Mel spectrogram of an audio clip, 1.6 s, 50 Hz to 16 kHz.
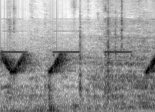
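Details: Mahindra Scorpio S5 BS6 diesel after a stone broke the DEF tank pump and line, replaced but still leaking, codes P2BA700, P2BA768, P208A00, P2BAF00, no-start in 270 km: repeated rising two-tone dash chirps; DEF system fault warning chime.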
